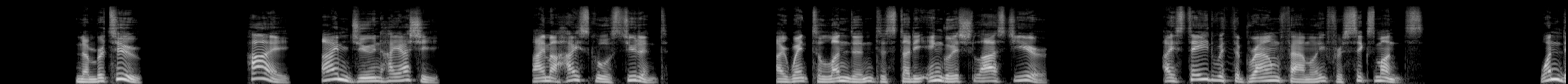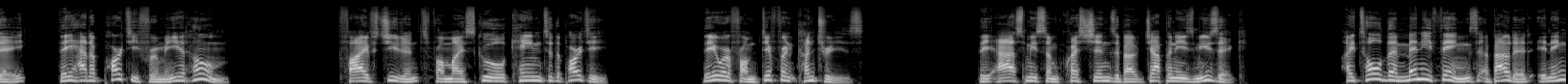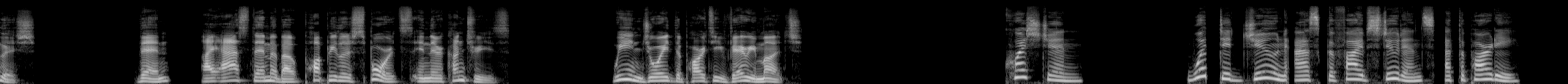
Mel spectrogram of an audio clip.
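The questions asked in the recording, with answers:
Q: What did June ask the 5 students at the party?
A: About popular sports in their countries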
